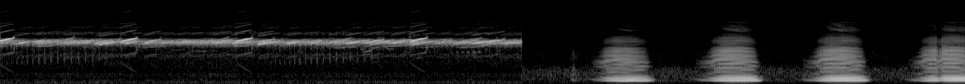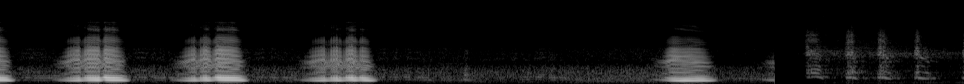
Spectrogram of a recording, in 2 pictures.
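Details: Frogs or toads at night: a shrill trilling chorus gives way to a series of loud, low, nasal croaks about once a second, then a pause, one more croak and faint high clicks.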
